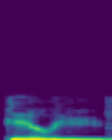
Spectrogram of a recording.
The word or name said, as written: haeres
